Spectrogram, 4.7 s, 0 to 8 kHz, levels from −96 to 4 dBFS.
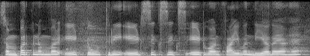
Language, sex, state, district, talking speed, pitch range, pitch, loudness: Hindi, female, Gujarat, Valsad, 195 wpm, 230-245 Hz, 240 Hz, -15 LUFS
